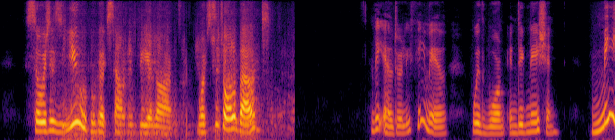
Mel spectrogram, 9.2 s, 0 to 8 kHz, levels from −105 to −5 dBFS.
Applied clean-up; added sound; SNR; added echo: neural separator model SepFormer DNS4.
